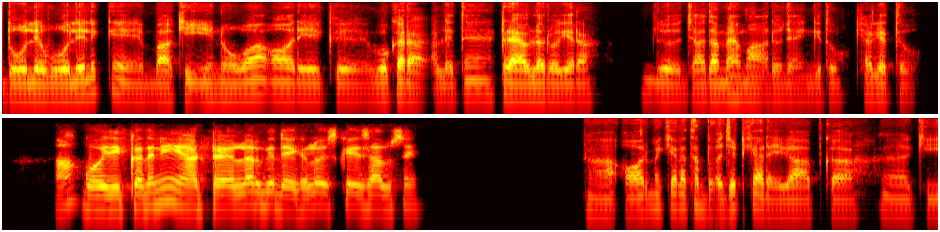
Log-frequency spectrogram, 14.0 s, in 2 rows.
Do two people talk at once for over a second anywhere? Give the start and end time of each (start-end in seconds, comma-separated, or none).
none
